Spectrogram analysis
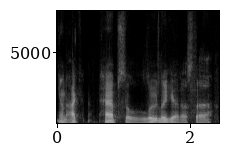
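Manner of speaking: normal talking voice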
